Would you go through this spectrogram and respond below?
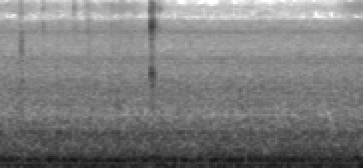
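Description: Steady low engine rumble of an SUV rolling along snowy winter roads during a snowstorm, broadband road noise continuous and fairly loud throughout with no talking.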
